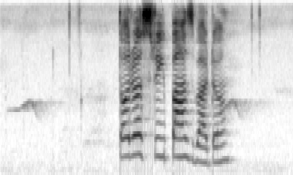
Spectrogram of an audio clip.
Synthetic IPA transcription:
t̪ʌɾʌsripãt͡sbaʈʌ

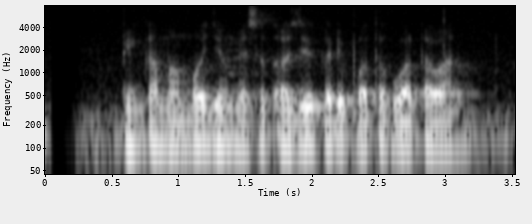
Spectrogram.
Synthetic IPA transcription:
piŋkamambɔd͡ʒɨŋmɛsɔt̪ɔzikədipɔt̪ɔkəwart̪awan

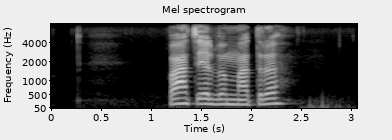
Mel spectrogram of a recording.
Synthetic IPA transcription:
pãt͡selbʌmːat̪rʌ

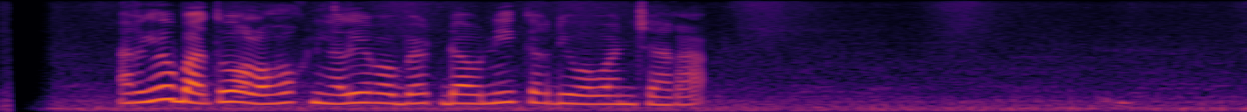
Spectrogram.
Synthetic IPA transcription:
ʔaɾiobat̪uɔlɔɦɔk̚nialiɾɔbɛrt̪̚dawnikərdiwawaɲt͡ʃaɾa̰

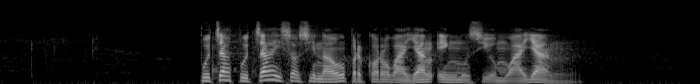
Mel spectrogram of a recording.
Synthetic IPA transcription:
b̥ṳt͡ʃahb̥ṳt͡ʃahisɔsinaupərkɔɾɔwajaŋʔɪŋmusiʊmwa̰jaŋ

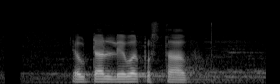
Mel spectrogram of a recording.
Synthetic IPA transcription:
ewʈalebʌɾprʌst̪ab

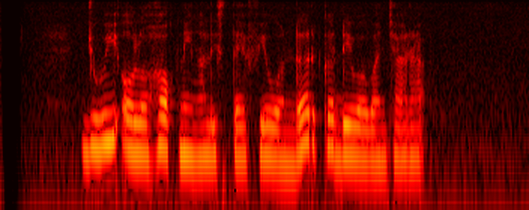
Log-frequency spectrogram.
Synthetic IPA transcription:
d͡ʒuiʔɔlɔɦɔk̚niŋalist̪ɛfiwɔndərkədiwawaɲt͡ʃaɾa

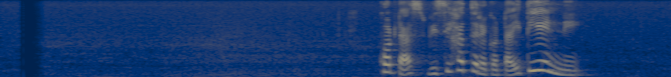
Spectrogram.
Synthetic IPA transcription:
koʈasʋisihat̪əɾəkoʈajt̪ijenːe

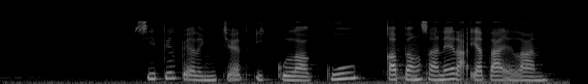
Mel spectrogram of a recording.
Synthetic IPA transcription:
sipilpelɪŋt͡ʃɛt̪ikulaɡ̥ukab̥a̤ŋsaneɾa̰ʔjat̪aelan

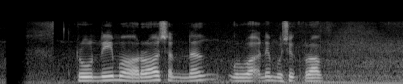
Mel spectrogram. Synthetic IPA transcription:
runimɔɾɔsənəŋːɾua̰ʔnemusɪk̚rɔk̚

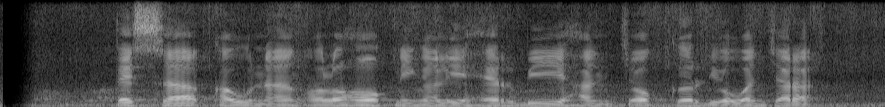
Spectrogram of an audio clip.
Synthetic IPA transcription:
t̪ɛsakaunaŋɔlɔɦɔk̚niŋaliɦɛrbiɦaɲt͡ʃɔkːɨrdiwawaɲt͡ʃaɾa

